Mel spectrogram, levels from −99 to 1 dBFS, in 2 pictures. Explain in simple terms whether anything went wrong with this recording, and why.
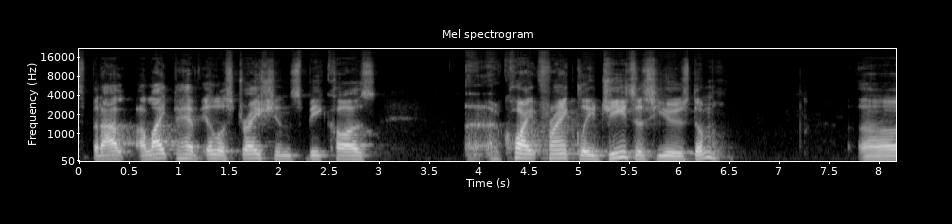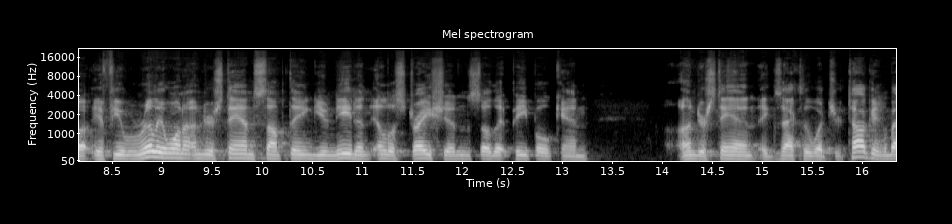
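Sound cut by the noise suppressor, from 2.95 to 3.24 s and from 13.25 to 13.46 s: the suppressor mistook real sound for noise and briefly turned it down sharply.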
